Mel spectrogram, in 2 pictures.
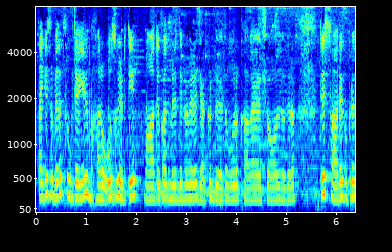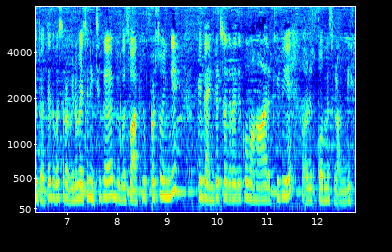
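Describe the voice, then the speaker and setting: A young mother who vlogs talks fast but in a steady tone about her sick child, filming casually on her phone in a bedroom. She speaks softly and coos at him in a higher voice.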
